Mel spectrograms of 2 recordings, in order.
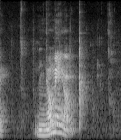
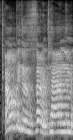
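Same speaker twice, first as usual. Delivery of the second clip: normal talking voice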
